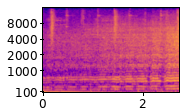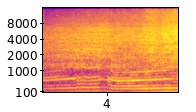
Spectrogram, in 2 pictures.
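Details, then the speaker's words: 1979 Yamaha IT175 two-stroke dirt bike running factory jetting after carb work, ridden: buzzy chainsaw-like note climbing cleanly with throttle and holding a strong even pitch; runs well, owner notes slight midrange lag around quarter-to-half throttle. "that's right it's like riding a chainsaw sounds like a chainsaw"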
